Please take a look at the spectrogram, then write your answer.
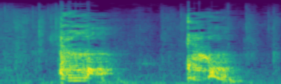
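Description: A person coughs hard in two rough, heavy bursts about a second apart, loud, with quiet breathing between them and no talking.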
